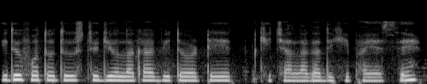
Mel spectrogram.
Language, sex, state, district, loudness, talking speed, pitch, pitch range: Nagamese, female, Nagaland, Kohima, -18 LUFS, 170 wpm, 185 Hz, 180-200 Hz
